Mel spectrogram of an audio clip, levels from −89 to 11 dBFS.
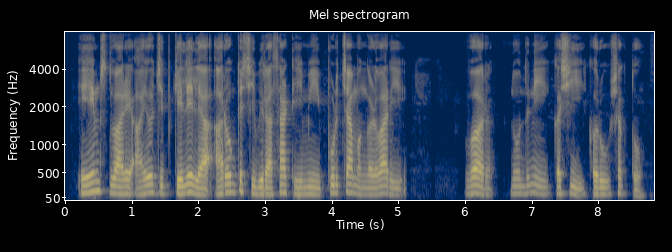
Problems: none marked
